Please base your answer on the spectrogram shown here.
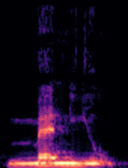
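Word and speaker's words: menu: coffee काफी काफी काफी इस लफ्ज को आमतौर पर मीनू बोला जाता है जबकि इसकी करेक्ट प्रोनंसिएशन है मेन्यू मेन्यू इसका मतलब है चीजों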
